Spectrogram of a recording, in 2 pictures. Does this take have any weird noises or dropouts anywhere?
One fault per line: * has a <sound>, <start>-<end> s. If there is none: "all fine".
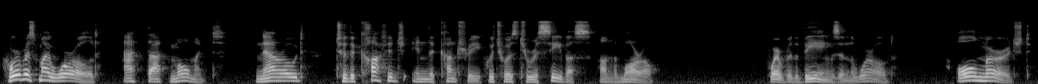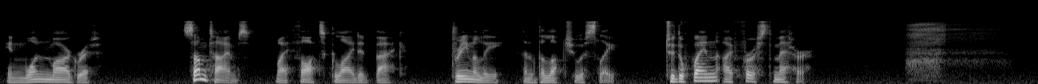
* has a sigh, 19.4-20.5 s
